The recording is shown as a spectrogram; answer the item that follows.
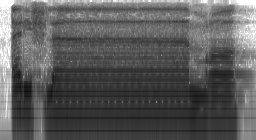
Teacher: يسمى مد اللام هنا مدا لازما حرفيا مخففا، يمد 6 حركات لزوما، ميز باللون الأحمر الغامق إشارة إلى زمن وموقع المد، بينما يمد حرف الراء 2 حركات فقط.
